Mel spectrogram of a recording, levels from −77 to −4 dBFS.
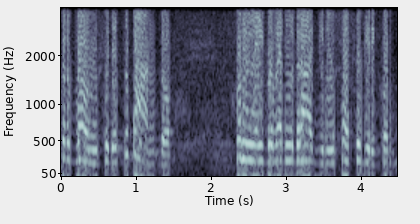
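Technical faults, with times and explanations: Throughout: mu-law and A-law mixed up. Speech written as mu-law but read as A-law, so sample levels are scrambled, giving harsh distortion and noise-filled pauses.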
